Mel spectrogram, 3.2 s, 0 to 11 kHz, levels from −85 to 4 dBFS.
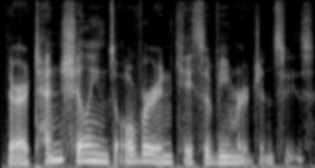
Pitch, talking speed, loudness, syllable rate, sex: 135 Hz, 170 wpm, -19 LUFS, 5.4 syllables/s, male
